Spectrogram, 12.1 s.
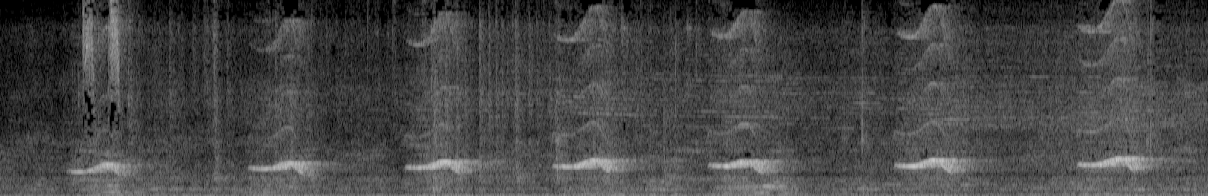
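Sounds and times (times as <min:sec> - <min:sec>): caged bird whistled call: 0:00.7 - 0:01.5, 0:02.5 - 0:03.4, 0:04.0 - 0:04.9, 0:05.5 - 0:06.4, 0:07.1 - 0:08.0, 0:08.9 - 0:09.8, 0:10.7 - 0:11.7.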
